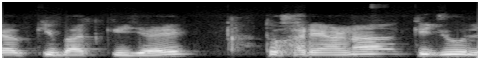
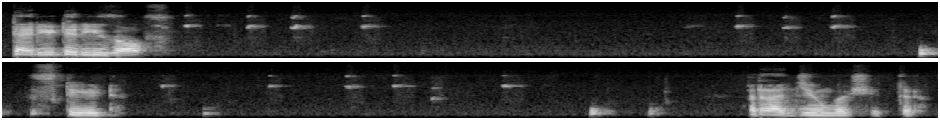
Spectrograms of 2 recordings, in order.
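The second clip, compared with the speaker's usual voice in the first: broken into short phrases with long pauses; dictation. Real, not acted. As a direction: dictate piece by piece for students writing. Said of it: "लिखो हिंदी वाले". (रुक-रुक कर notes लिखवाते हुए)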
